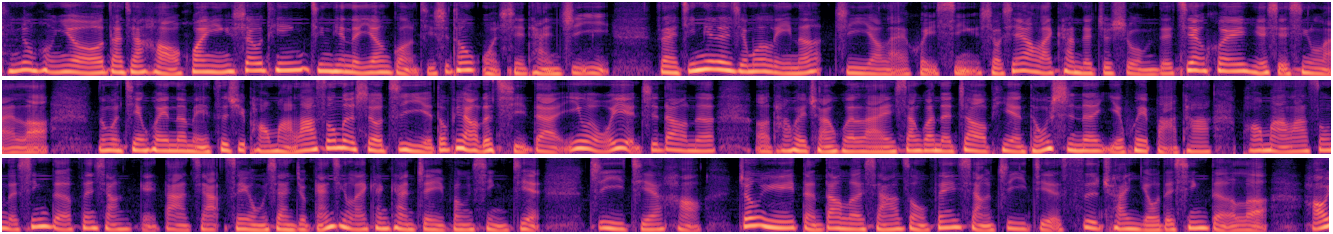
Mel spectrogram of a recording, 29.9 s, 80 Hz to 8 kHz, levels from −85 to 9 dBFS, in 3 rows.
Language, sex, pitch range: Korean, female, 165-210 Hz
